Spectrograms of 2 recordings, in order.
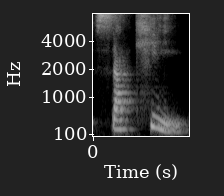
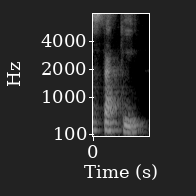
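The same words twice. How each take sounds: First: "saki" with a strong aspirated k; learners' first-guess pronunciation. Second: "saki" with a soft, unaspirated k; correct unaspirated k. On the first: Teacher showing students' first impression, "saki" with aspirated k. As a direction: puff the k in "saki". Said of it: "the first impression for them is saki". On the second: Teacher contrasting with the students' guess, soft unaspirated "saki". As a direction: say "saki" softly, no puff on the k. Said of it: "not saki". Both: Shown as a demonstration.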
